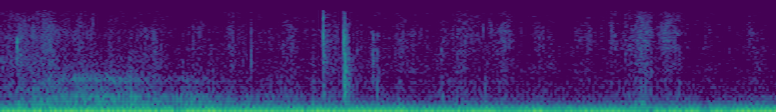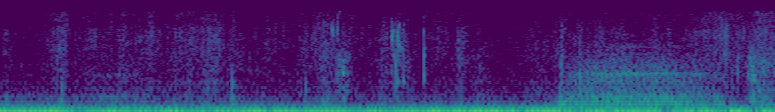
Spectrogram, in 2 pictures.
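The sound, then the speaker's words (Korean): Soft brushing strokes sweep lightly across the face to brush off cut hair after a haircut, a series of gentle swishes and faint taps over a steady low background hum, with no one talking. “음, 얼굴에 머리 묻은 거를 털어드릴게요.”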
